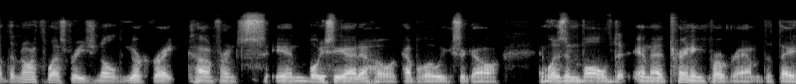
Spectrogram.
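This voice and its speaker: An older man giving a lodge presentation over a video call, pausing now and then to sort out his screen. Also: sits low, creaky, mellow, slightly rough, no echo. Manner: halting, pauses while sorting out his screen. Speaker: guest speaker. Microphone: computer mic on a video call.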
